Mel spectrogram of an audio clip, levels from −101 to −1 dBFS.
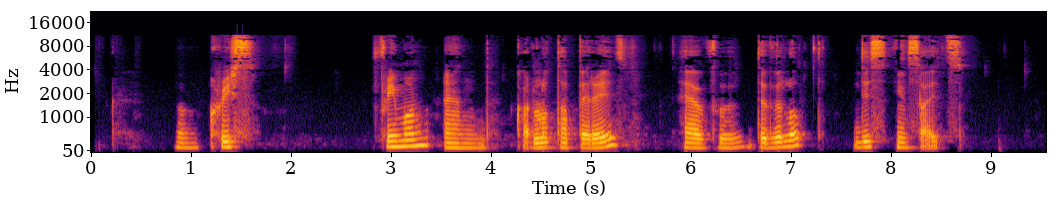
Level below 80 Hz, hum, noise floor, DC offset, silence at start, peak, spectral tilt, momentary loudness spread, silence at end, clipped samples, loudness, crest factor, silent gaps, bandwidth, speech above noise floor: -62 dBFS; none; -72 dBFS; under 0.1%; 0.85 s; 0 dBFS; -4.5 dB/octave; 17 LU; 0.85 s; under 0.1%; -17 LUFS; 20 dB; none; 11.5 kHz; 54 dB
